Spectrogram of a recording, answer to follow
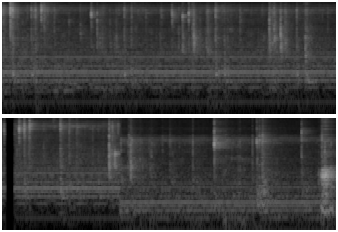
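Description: Spatula stirring condensed milk and cornstarch in a saucepan, scraping and lightly ticking against the pan at an irregular pace while the cornstarch lumps are worked out. A faint steady hum runs underneath.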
